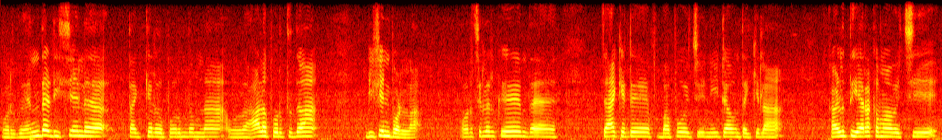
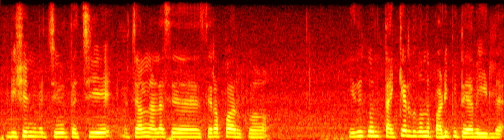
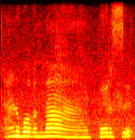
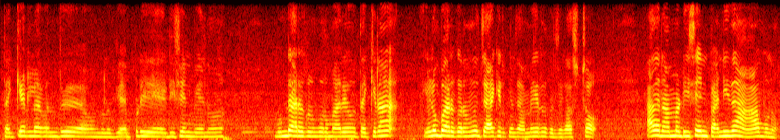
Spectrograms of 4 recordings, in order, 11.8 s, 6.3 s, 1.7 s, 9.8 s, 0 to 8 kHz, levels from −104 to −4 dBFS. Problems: none marked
